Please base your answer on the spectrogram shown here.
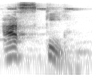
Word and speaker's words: ASCII: so that is we have the ascii ascii pronounced as ascii american standard code for information interchange it is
